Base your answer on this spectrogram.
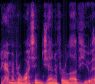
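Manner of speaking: hushed half-whisper under the breath. The speaker, discussing celebrity friendships, recalls watching a celebrity, half-whispering. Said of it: "I don't know why I'm whispering".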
